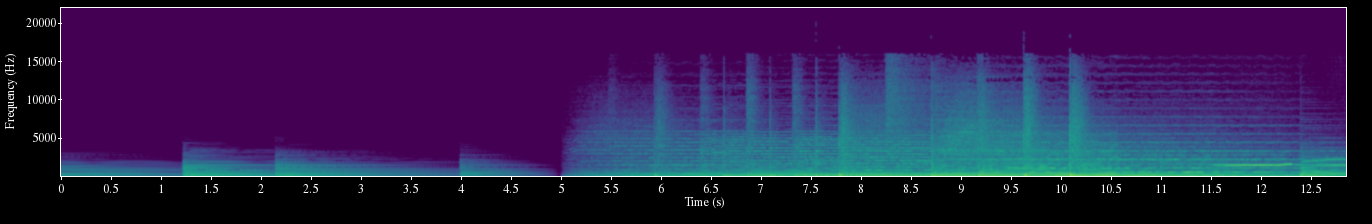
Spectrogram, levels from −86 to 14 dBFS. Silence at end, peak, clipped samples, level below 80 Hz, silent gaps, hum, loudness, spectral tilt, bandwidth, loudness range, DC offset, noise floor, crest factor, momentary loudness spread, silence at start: 0 s; 0 dBFS; under 0.1%; -24 dBFS; none; none; -18 LUFS; -6 dB/octave; 14.5 kHz; 20 LU; under 0.1%; -54 dBFS; 18 dB; 22 LU; 0 s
